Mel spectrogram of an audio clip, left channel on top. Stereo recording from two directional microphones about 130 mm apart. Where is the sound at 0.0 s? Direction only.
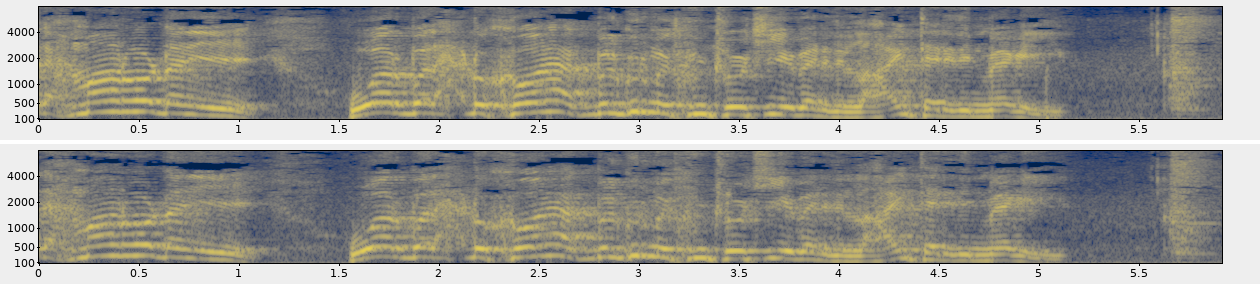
15° left (ahead or behind).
